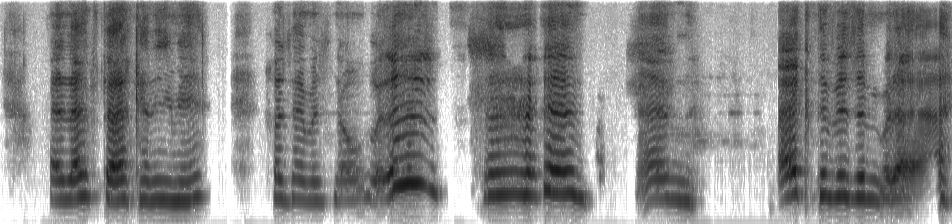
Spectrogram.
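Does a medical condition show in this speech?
Yes: speech impediment; finds writing easier than speaking.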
